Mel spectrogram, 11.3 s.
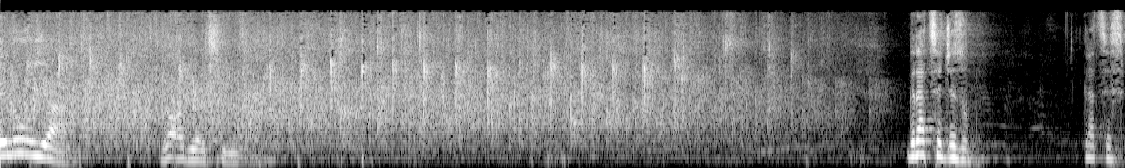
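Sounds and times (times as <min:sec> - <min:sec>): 
speech: 0:00.0 - 0:00.8, 0:01.6 - 0:02.7, 0:09.1 - 0:09.9, 0:10.8 - 0:11.2
audience applause: 0:00.0 - 0:08.9.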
